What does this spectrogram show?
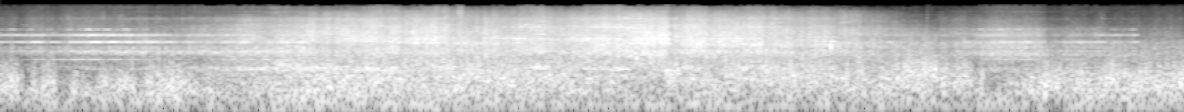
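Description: A Dutch NS double-deck electric passenger train passing over a level crossing: its rush of wheels and running noise swells to a peak mid-way and dies away. The crossing's warning bells ring steadily throughout and cut off shortly before the end.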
